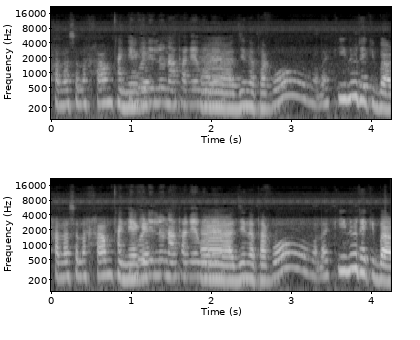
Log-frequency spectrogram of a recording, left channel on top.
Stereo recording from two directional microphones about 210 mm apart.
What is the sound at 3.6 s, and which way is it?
Speech, 25° right (ahead or behind).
